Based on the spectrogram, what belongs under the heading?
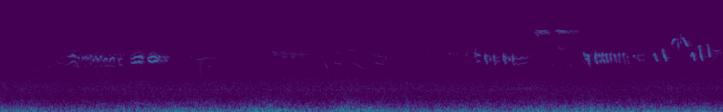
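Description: Small birds chirping in short phrases, several coming in quick succession near the end, over a steady low rumble.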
